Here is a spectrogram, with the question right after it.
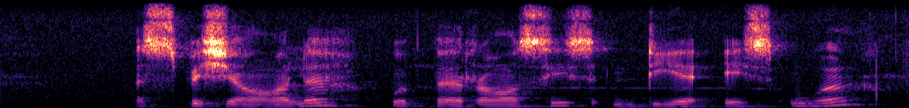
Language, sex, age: Afrikaans, female, 21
